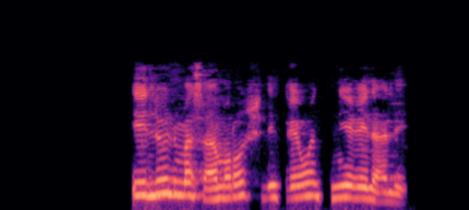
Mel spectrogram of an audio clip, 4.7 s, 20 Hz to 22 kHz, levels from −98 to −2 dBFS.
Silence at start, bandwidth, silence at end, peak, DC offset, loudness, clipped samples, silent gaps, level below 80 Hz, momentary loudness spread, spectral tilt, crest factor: 1.3 s; 7.6 kHz; 0.65 s; -8 dBFS; under 0.1%; -25 LUFS; under 0.1%; none; -68 dBFS; 8 LU; -4 dB/octave; 18 dB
